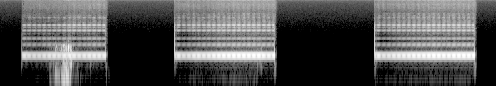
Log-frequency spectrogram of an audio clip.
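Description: An outgoing phone call rings out with three long, steady ringback tones, each about two seconds long and separated by clear silences. A brief low knock sounds during the first tone.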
